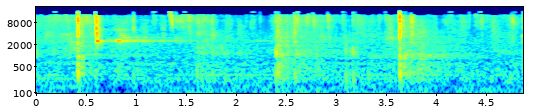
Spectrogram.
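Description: Tennis rally on an indoor hard court: sharp pops of racquets striking the ball and the ball bouncing, a second or two apart, the loudest hits about half a second in and again near the end. A brief high squeak follows the first hit.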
